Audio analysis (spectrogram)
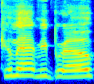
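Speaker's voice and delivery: mocking sarcastic tone. Mocking how a commenter sounded: sarcastic imitation of a challenge. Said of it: "That's what it sounded like to me".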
